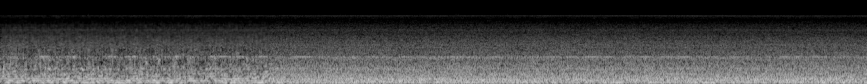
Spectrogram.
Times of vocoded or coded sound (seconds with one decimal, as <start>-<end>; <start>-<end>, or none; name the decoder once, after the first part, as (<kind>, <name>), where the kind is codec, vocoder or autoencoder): 0.0-2.7 (vocoder, BigVGAN v2)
